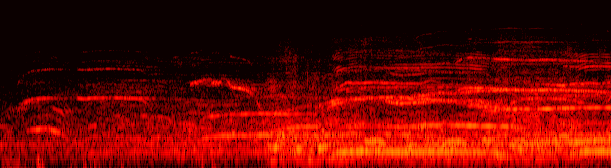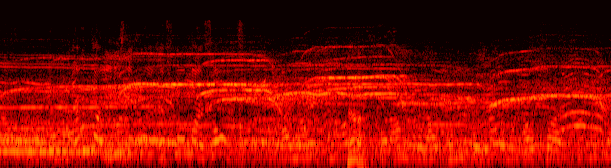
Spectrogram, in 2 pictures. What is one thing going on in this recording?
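A young man argues heatedly up close.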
